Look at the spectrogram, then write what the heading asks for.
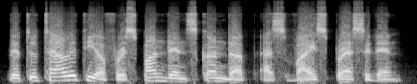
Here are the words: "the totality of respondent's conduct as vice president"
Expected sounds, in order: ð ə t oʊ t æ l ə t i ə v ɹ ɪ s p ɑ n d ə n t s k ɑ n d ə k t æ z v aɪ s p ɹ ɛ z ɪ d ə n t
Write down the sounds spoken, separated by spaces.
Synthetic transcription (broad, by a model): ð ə t oʊ t æ l ə t i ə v ɹ ɪ s p ɑ n d ə n t s k ɑ n d ə k t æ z v aɪ s p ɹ ɛ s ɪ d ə n t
